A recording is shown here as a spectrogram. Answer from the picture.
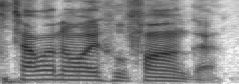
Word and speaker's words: Talanoa Hufanga: By the way, Playmaker, The name you were looking to pronounce last week was Talanoa Hufanga.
